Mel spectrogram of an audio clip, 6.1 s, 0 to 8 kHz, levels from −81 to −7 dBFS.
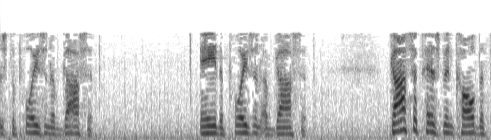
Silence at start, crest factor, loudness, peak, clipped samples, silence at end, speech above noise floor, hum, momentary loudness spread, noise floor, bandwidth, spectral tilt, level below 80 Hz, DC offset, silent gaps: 0 s; 22 dB; -26 LUFS; -6 dBFS; under 0.1%; 0 s; 22 dB; none; 20 LU; -49 dBFS; 4 kHz; -10 dB/octave; -52 dBFS; under 0.1%; none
